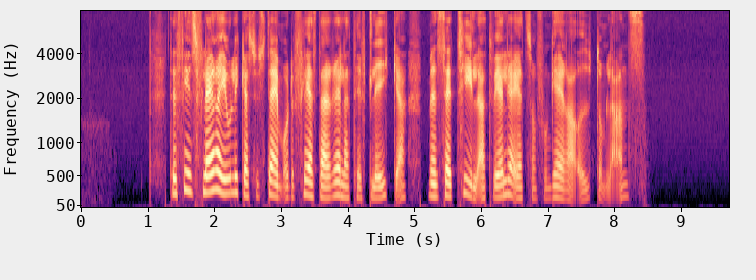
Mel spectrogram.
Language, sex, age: Swedish, female, 41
